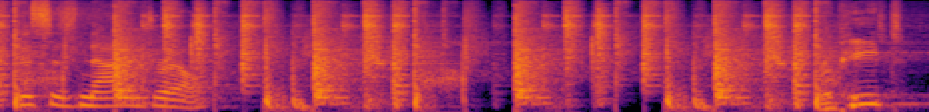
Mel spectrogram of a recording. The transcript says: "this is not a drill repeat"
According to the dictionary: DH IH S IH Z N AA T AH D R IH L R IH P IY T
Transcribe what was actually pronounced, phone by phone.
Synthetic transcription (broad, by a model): DH IH S IH Z N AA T AH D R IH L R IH P IY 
